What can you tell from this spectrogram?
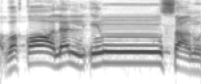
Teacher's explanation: इंसान यहाँ गुन्ना करेंगे इख्फा का गुन्ना होगा।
